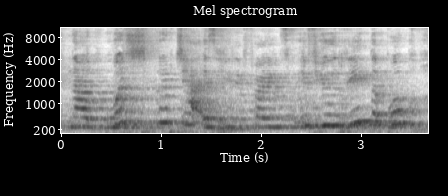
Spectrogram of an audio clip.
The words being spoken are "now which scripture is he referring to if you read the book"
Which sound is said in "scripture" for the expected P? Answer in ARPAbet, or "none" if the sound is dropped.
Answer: P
